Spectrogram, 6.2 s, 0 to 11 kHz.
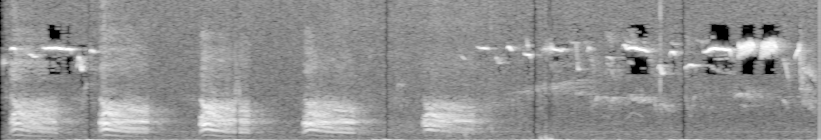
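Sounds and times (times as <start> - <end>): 
carrion crow calling: 0.0 - 3.9.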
